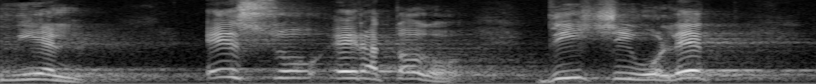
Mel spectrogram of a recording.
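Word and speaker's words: shibboleth: galitas le le preguntaban di shibolet Entonces ellos decían cholet y es decir los efraimitas por algún aspecto de su idioma no podían pronunciar la H hebrea ese entonces shibolet era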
